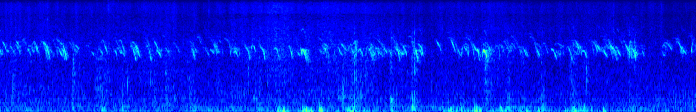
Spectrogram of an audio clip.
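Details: Backyard baby chickens chirping nonstop, many high, quick peeps overlapping in a steady busy chorus, with faint low rustling and shuffling underneath.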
